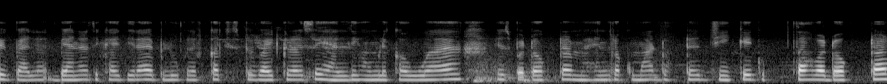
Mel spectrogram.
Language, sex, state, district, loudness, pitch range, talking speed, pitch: Hindi, female, Bihar, Muzaffarpur, -21 LUFS, 210-225 Hz, 210 wpm, 215 Hz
